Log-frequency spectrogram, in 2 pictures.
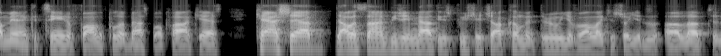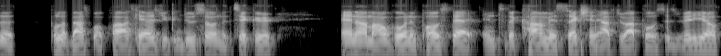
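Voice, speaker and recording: A man hosting a basketball podcast in casual, relaxed livestream chat. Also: on the low side, smooth. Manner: relaxed, conversational, drawling "man" and "dude". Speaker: podcast host. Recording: muffled lo-fi livestream audio.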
